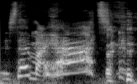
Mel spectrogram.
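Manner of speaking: high, slow, disbelieving question; stunned surprise. Retold or imitated. Friend sees his lost hat, slow high disbelief.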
